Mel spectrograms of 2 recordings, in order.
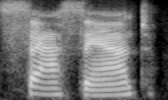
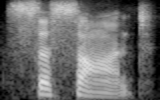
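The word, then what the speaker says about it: SaaSant: how to pronounce it it's called sas ant or sassant it's spelled s-a-a-s-a-n-t this is a lifesaver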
